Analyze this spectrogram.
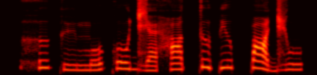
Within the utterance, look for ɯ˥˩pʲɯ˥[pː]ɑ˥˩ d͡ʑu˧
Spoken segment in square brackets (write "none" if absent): pː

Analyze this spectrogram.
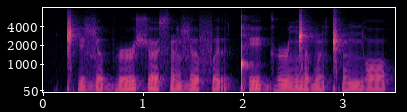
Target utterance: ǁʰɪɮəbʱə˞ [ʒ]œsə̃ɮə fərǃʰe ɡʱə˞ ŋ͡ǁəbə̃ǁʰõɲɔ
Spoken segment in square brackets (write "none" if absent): ʃ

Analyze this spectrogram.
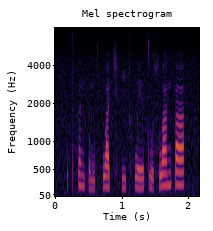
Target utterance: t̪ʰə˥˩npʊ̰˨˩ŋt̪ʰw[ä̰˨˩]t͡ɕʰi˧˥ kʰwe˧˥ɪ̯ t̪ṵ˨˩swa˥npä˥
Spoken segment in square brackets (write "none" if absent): ä˥˩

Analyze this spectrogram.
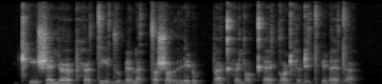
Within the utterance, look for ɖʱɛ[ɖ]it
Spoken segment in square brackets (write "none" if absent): ɖ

